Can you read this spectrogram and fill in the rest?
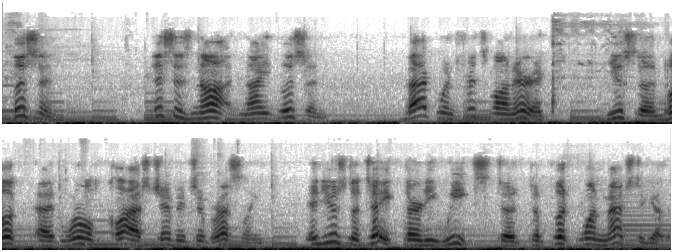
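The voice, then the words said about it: Impression of DKM. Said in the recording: “do my DKM impression”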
